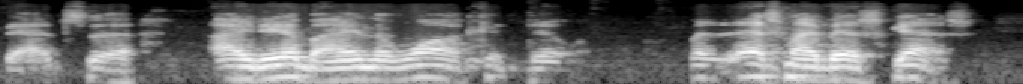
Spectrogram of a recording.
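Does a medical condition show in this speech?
Yes: ALS; about a year since diagnosis.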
